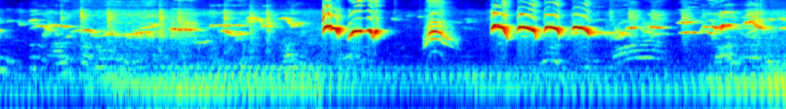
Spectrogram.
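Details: Oriental magpie-robin song sung as a lure for other kacer: mixed chatter, then bursts of loud repeated downslurred whistles separated by brief pauses, ending with softer varied notes.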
